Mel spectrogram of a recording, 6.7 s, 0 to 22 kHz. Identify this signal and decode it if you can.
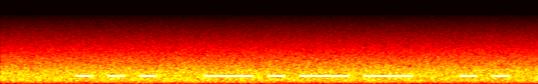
Morse code, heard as a keyed tone, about 6 wpm, 400 Hz, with radio static and a narrow filter. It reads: SYI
